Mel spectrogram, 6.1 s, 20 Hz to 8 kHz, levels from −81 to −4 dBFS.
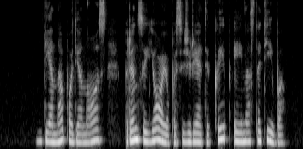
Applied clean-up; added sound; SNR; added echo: none; none; none; none.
